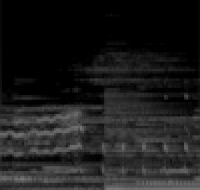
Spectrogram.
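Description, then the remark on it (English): Chickens cluck and warble steadily from an old houseboat on a river by moonlight, with a few higher wavering calls at first and then lower, repeated clucks over a sustained hum. No one speaks. “Chickens. It was definitely chickens.”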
